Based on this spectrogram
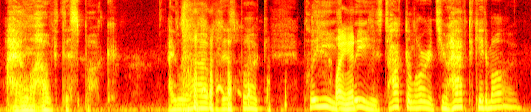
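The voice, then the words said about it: Imitates another person's voice. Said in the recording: “worst Angie impression”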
